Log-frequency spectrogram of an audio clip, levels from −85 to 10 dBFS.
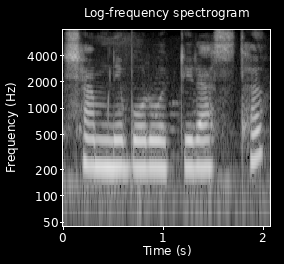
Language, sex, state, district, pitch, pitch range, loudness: Bengali, female, Tripura, West Tripura, 215 Hz, 215-225 Hz, -12 LUFS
